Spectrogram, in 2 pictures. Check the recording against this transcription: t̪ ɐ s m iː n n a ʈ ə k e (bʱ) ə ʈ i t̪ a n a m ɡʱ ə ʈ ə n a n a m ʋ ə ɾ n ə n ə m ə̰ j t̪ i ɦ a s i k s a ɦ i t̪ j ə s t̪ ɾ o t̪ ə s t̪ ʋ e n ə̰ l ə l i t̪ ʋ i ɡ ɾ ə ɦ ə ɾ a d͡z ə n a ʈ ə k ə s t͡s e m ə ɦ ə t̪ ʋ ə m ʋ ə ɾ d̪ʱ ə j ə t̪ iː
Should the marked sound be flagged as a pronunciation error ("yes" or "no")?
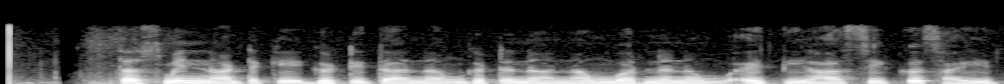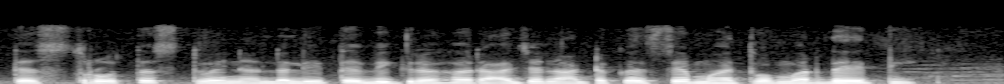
yes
